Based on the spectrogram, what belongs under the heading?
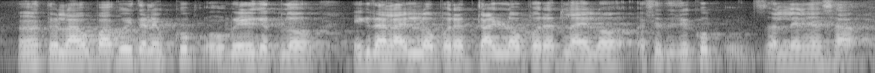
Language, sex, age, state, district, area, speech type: Goan Konkani, male, 60+, Goa, Bardez, urban, spontaneous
